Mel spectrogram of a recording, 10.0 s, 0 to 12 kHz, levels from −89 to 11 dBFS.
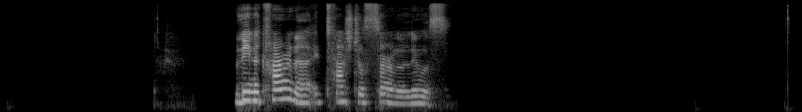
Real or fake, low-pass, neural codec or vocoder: fake; 10.8 kHz; codec, 44.1 kHz, 3.4 kbps, Pupu-Codec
